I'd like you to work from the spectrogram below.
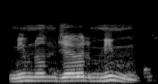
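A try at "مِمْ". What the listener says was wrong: হ্যাঁ তাহলে পরিবর্তন করে ওটা কি, ওটাকেই বলেন, তাহলে নুন কেন বলতেছেন, তাহলে মিম বলতে হবে না?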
